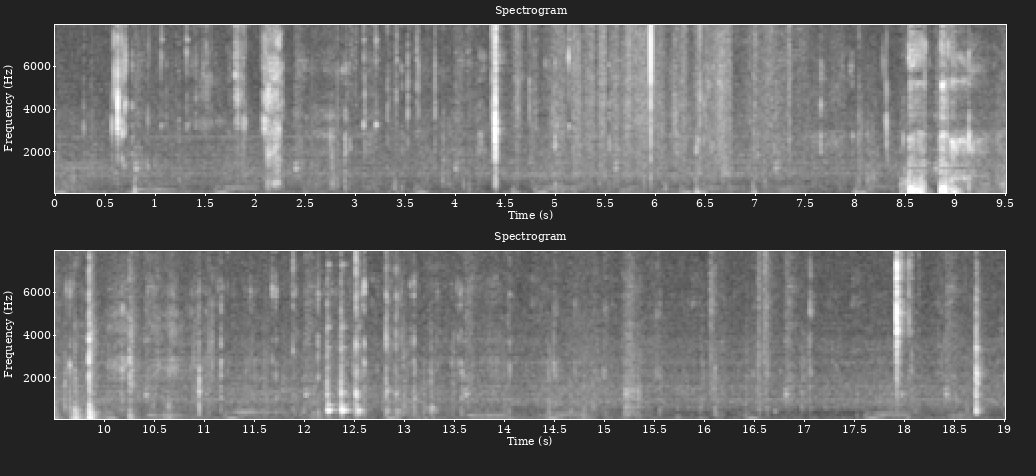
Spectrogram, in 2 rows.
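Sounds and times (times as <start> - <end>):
wet mouth sounds: 0.6 - 5.1
chewing bread: 0.6 - 12.2.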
